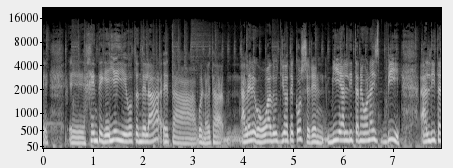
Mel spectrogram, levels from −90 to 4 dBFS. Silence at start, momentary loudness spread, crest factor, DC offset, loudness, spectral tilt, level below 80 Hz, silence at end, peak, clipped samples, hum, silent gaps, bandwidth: 0 s; 7 LU; 10 dB; under 0.1%; -15 LUFS; -6 dB/octave; -40 dBFS; 0 s; -4 dBFS; under 0.1%; none; none; 13.5 kHz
